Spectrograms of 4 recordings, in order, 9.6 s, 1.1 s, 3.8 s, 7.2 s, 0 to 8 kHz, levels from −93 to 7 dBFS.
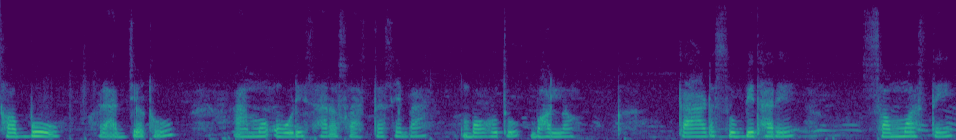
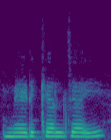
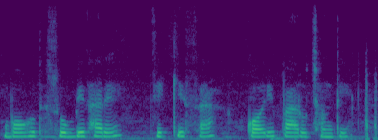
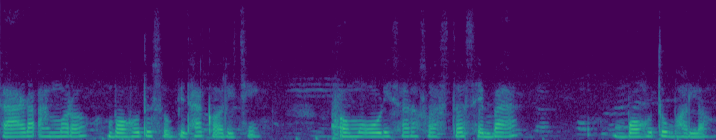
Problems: constant background noise, continuous background conversations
